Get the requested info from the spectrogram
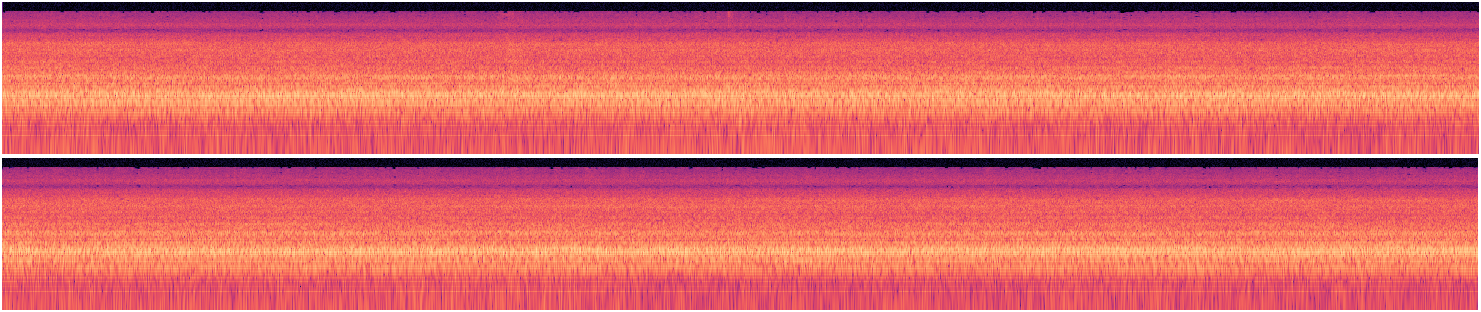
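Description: PKP Intercity passenger train running at a steady speed: a continuous rail noise with a steady hum that does not change throughout.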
